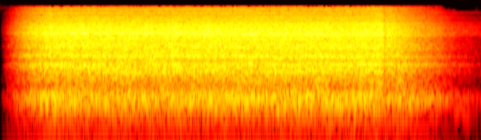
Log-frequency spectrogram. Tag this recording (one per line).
Electric
Robot
Machine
